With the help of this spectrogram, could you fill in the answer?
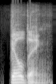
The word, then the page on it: building: American English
